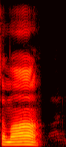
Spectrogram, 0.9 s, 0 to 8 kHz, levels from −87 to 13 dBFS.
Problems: background conversations at intervals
